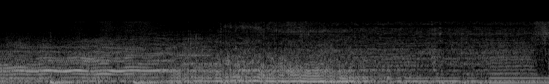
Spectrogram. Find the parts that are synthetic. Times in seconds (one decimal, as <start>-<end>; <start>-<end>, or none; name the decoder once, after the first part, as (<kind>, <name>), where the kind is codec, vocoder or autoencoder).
1.6-4.9 (vocoder, HiFi-GAN)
